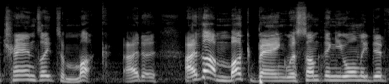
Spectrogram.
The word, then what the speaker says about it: mukbang: Bingo, spelt miak, pronounced more like mock. Okay, mock. So mukbang. Gotcha.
